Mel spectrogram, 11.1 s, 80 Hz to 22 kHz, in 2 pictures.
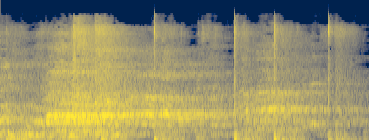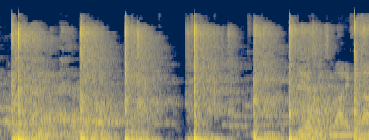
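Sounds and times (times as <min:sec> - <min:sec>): basketball bouncing on gym floor: 0:06.7 - 0:11.0.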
